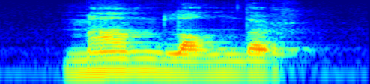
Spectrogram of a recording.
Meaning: moon lander
- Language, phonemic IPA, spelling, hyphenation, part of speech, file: Dutch, /ˈmaːnˌlɑn.dər/, maanlander, maan‧lan‧der, noun, Nl-maanlander.ogg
